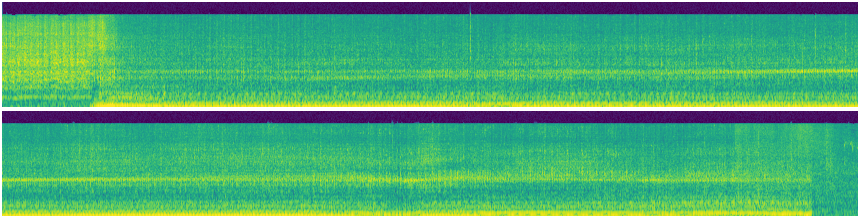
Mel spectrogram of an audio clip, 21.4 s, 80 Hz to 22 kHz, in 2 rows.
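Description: Koenigsegg One:1's twin-turbo V8 starting. About a second of starter whir, then it catches with a quick rev flare and settles into a steady, deep idle. There is a brief dip and rise in revs about two-thirds of the way through, and the sound cuts off suddenly near the end.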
